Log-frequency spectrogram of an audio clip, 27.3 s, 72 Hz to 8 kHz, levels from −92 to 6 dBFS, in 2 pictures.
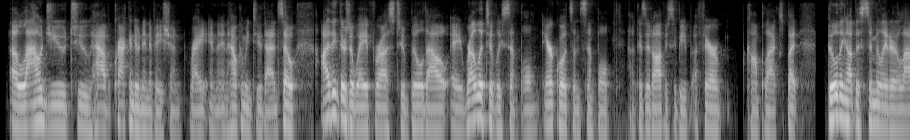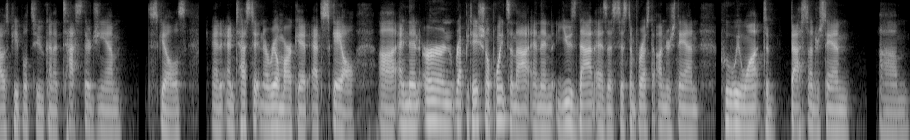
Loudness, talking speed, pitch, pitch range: -22 LUFS, 205 wpm, 110 Hz, 105-115 Hz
